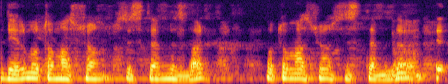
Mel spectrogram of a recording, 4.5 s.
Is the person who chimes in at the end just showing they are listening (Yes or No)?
Yes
